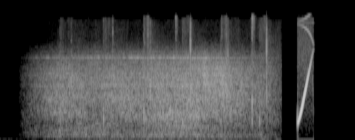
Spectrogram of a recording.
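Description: Cartoon sound effects between scenes: an even, hiss-like noise for about three seconds, cut off, then one quick, loud rising whistle-like sweep near the end.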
